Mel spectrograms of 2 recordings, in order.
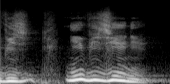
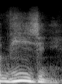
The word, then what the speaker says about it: видение: Но вы только одно произношение, это как сказать, это ударение, ошибочно произнесла. Да, не видение, а видение, да.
